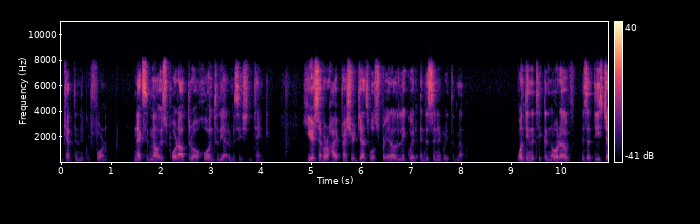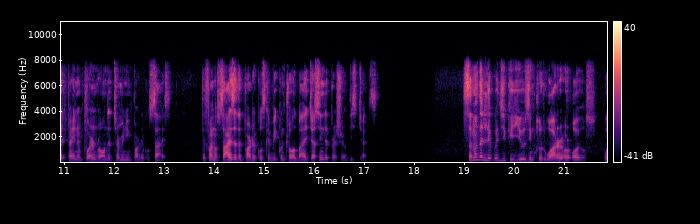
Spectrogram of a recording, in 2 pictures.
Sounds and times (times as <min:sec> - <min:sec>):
Speech: 0:00.0 - 0:04.2, 0:04.9 - 0:08.2, 0:09.2 - 0:13.2, 0:13.8 - 0:17.3, 0:19.0 - 0:21.8.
